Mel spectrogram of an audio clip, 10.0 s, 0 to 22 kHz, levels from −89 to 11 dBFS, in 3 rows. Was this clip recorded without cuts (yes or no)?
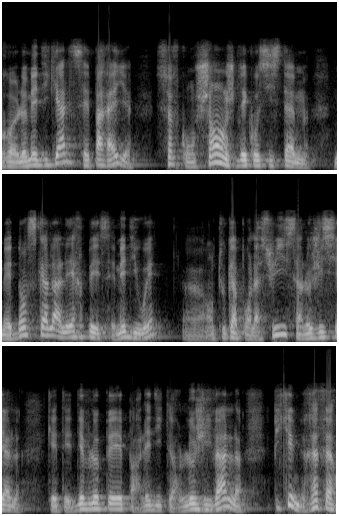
yes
